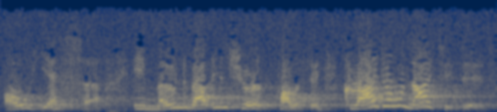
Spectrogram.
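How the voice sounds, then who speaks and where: High-voiced, gossipy landlady. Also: sing-song, moderate pace, slight background noise. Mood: plaintive. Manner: folksy, emphatic. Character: plaintive, gossipy female landlady. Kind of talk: 1950s radio drama acting. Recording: tinny echoey old radio recording.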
